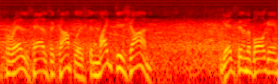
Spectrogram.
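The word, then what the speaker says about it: DeJean: has accomplished and Mike dejon gets into the ball game now for Colorado spelled D e g EA n but pronounced like the mustard dejon first one slams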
